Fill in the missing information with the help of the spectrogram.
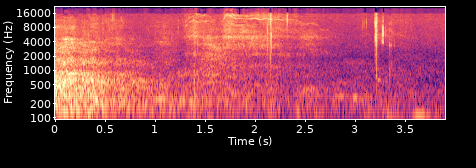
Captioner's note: audience laughs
